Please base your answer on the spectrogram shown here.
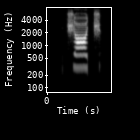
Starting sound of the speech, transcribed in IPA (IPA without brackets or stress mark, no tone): t͡ʃ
